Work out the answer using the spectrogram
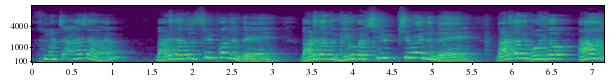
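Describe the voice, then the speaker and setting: A man's voice: very high-pitched, darkish tone. A man preaching a sermon as a pastor, speaking conversationally and asking his congregation questions. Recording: echoey church hall.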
